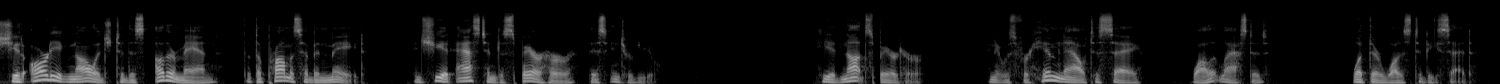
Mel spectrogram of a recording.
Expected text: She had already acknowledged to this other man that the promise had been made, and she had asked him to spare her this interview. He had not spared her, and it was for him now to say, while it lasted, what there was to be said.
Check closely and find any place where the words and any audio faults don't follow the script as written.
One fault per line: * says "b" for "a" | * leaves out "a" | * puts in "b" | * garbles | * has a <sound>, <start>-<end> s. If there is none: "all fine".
all fine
